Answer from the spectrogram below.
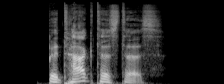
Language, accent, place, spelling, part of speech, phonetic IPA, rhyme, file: German, Germany, Berlin, betagtestes, adjective, [bəˈtaːktəstəs], -aːktəstəs, De-betagtestes.ogg
- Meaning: strong/mixed nominative/accusative neuter singular superlative degree of betagt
